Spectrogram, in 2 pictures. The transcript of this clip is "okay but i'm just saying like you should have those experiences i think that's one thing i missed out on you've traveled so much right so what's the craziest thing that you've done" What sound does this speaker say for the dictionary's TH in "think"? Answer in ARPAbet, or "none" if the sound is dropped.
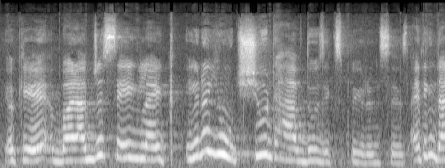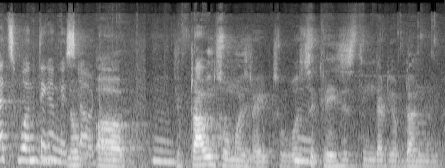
T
